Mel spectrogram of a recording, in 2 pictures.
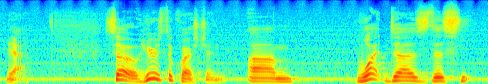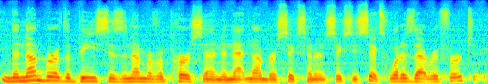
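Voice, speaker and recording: Higher-pitched Appalachian man teaching informally. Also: moderate pace, a little mellow, a little hiss or hum, rough recording. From Appalachia, United States. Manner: folksy, rambling asides, asks the listeners questions. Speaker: Bible study teacher. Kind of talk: informal teaching, conversational lecture.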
